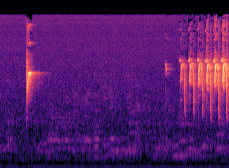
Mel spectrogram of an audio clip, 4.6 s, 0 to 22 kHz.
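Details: Pet finch singing indoors in May 2012: one sharp high chirp, a quiet pause, then the start of a fast run of bright repeated descending notes.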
